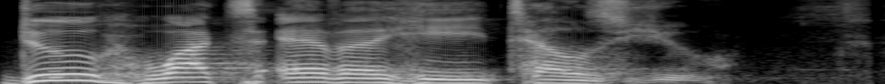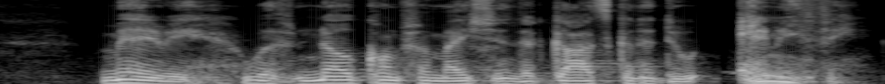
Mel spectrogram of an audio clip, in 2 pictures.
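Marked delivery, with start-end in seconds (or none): 0.1-3.7 slow, deliberate, every word stretched; slow drawn-out quote. Shown as a demonstration. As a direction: say it slowly together with the congregation. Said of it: "let's say that once".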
